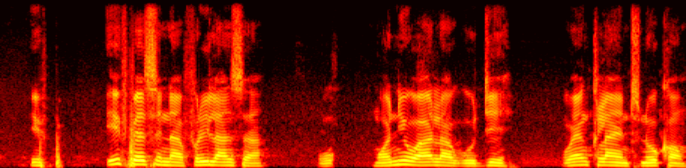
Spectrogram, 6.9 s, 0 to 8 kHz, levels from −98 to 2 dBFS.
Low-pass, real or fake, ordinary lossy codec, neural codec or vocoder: none; real; none; none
